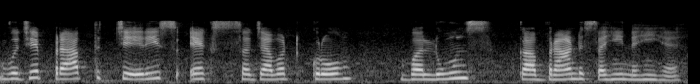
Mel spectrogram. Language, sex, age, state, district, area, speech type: Hindi, female, 18-30, Uttar Pradesh, Sonbhadra, rural, read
